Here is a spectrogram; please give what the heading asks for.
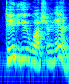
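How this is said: It is asked in a very shrill, bossy voice.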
